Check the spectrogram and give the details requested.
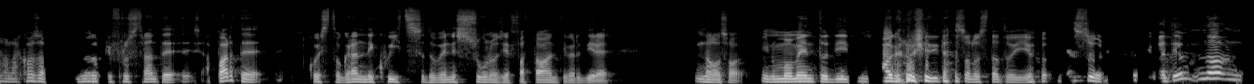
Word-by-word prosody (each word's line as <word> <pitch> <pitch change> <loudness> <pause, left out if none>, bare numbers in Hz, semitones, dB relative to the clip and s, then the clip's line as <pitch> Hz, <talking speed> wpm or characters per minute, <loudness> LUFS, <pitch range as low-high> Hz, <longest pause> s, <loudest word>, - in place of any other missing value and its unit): no, 140 - -9
la 130 0 -10
cosa 155 -3 -2 0.3
la 125 - -10
cosa 135 0 0
più 125 - -12
frustrante, 125 -2 -2
e 130 0 -12
s - - -19
a - - -18
parte 135 - +1 0.3
questo 115 - -5
grande 120 0 +1
quiz, 120 -1 -4
dove 110 -1 -2
nessuno 115 -1 -3
si 100 - -5
è - - -2
fatto 105 +1 -3
avanti 105 -1 -1
per 100 0 -5
dire, 95 -2 -3 0.8
non 125 -3 0
lo 105 - +1
so: 105 -2 -6
"In 135 -3 -1
un 130 - +3
momento 135 0 +5
di 125 +1 +1 0.3
poca 155 -1 +6
lucidità, 155 -3 +6
sono 135 -5 -1
stato 120 -1 -4
io". 110 +2 -3 0.3
Nessuno. 175 -4 +2 0.6
Ma 150 - +1
ti 205 - +3
non 260 -4 +4
125 Hz, 180 wpm, -24 LUFS, 110-140 Hz, 0.8 s, poca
